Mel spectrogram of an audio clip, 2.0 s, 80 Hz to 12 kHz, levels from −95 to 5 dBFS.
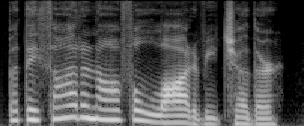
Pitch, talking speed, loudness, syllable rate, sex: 215 Hz, 265 wpm, -16 LUFS, 6.0 syllables/s, female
